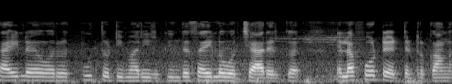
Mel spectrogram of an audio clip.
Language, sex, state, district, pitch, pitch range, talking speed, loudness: Tamil, male, Tamil Nadu, Chennai, 175 Hz, 165-185 Hz, 170 wpm, -17 LUFS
